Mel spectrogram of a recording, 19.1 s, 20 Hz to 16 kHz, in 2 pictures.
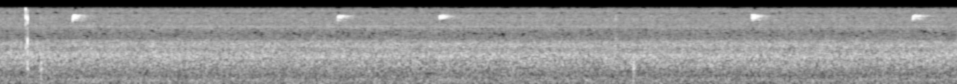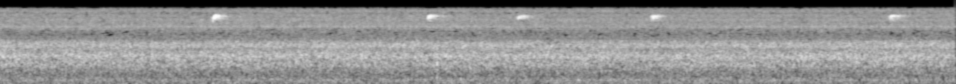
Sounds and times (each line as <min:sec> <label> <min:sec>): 0:00.0 river 0:19.1
0:00.0 birds 0:01.0
0:03.1 birds 0:03.7
0:04.3 birds 0:05.0
0:06.1 birds 0:09.5
0:11.5 birds 0:12.5
0:13.5 birds 0:16.7
0:18.2 birds 0:19.1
